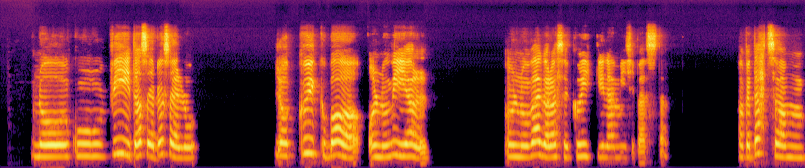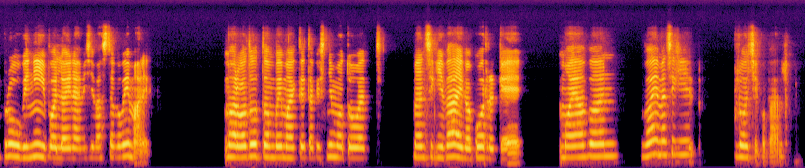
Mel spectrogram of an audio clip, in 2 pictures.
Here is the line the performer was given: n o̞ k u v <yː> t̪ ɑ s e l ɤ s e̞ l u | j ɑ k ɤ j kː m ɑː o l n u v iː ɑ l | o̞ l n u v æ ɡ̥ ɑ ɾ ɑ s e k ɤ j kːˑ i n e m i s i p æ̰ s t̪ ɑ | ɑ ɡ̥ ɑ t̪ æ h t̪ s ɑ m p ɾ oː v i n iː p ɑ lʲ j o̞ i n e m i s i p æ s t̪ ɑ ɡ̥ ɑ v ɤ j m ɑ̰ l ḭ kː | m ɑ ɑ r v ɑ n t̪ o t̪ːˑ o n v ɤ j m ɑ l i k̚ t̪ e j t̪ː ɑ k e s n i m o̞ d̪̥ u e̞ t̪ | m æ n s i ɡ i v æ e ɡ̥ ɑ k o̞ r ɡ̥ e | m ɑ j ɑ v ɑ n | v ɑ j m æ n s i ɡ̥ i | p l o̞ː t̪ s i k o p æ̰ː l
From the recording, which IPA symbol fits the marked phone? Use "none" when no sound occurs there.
iː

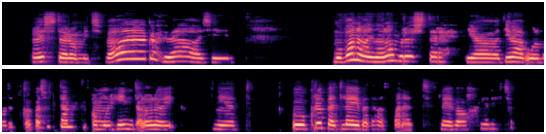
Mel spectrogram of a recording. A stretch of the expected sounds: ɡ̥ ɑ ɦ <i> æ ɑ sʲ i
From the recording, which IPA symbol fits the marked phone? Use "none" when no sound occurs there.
y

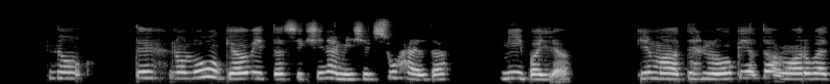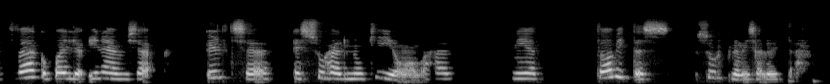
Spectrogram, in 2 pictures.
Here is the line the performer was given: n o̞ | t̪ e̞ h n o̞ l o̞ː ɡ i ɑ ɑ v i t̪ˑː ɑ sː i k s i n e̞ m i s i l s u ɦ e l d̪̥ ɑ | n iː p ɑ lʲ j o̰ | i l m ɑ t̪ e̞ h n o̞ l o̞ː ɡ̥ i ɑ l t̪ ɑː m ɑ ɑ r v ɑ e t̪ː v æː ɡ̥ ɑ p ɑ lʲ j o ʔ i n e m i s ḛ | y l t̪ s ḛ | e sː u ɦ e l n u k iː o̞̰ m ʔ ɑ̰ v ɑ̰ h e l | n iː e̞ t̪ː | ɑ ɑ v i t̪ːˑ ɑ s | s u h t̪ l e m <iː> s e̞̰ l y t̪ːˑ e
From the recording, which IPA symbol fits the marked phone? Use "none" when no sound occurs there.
i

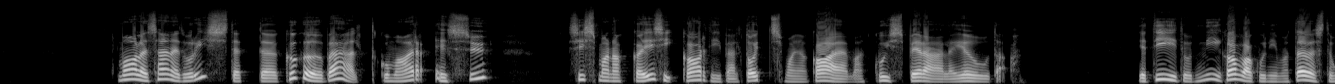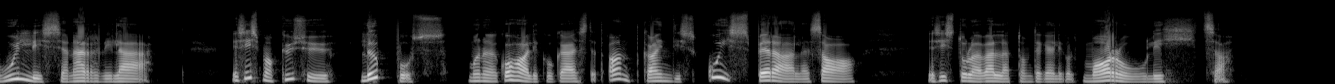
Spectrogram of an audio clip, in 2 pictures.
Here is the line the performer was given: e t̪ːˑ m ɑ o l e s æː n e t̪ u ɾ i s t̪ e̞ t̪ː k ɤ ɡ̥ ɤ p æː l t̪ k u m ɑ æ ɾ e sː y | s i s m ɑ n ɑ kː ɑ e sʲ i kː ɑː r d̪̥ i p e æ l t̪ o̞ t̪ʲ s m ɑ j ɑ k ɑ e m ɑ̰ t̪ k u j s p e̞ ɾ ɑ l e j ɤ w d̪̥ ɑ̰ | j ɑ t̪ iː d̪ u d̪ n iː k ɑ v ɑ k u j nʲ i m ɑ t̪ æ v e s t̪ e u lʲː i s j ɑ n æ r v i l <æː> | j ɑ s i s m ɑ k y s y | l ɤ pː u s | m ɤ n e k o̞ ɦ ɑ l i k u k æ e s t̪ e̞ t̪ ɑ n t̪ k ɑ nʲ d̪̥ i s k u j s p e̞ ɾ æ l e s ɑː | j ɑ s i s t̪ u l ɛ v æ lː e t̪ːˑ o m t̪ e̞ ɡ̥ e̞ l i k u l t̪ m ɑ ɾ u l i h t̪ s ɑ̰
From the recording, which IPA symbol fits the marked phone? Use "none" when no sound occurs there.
æː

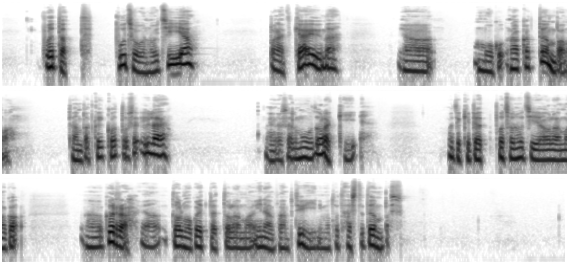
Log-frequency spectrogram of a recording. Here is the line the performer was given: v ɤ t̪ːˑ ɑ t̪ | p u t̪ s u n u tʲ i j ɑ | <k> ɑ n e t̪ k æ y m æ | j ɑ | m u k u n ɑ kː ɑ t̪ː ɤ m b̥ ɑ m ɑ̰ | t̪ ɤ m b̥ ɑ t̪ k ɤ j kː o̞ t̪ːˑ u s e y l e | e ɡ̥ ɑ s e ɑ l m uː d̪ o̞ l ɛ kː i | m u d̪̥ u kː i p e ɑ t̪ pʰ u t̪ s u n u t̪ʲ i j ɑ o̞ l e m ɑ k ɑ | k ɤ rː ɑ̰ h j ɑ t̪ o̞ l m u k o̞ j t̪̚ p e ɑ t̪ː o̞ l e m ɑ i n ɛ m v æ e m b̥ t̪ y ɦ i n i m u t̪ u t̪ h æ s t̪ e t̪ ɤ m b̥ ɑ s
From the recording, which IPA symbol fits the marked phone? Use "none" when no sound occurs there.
p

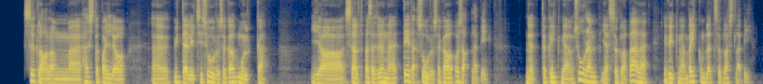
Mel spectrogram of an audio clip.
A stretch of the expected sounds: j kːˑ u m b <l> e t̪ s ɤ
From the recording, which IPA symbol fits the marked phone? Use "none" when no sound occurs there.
l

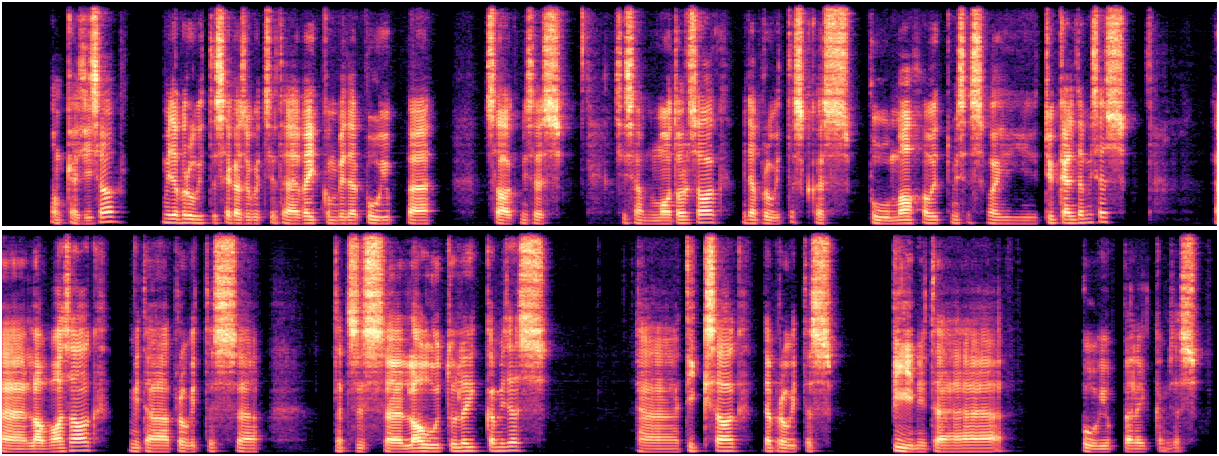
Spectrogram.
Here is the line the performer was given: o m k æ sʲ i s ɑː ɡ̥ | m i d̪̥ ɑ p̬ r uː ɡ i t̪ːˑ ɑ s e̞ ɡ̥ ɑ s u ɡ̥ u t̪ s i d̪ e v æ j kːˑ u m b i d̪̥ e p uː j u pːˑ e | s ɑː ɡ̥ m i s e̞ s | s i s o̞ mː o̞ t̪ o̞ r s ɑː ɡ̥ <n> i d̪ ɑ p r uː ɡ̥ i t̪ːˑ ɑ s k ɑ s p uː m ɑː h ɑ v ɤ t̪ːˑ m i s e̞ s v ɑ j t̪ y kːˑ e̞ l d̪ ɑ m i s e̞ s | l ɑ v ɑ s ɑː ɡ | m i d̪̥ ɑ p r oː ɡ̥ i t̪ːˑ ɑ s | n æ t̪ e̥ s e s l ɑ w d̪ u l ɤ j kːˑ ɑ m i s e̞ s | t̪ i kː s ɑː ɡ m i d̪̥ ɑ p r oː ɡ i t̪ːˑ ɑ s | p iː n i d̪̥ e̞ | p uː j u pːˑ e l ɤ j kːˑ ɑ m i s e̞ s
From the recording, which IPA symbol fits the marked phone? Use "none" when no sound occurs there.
m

